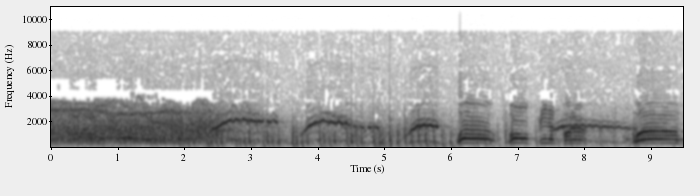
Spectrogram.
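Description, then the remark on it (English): A horse whinnies in a series of rising and falling cries while hooves clip-clop steadily underneath, fairly loud, with a muffled, narrow-band quality like an old broadcast. “Costello, what in the world have you got there? Oh, what do you think it is? It's a horse, isn't it?”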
